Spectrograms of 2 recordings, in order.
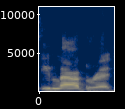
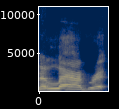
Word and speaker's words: elaborate: so confusing sometimes because it's spelled the same but in this case it's pronounced differently and used differently another word another time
